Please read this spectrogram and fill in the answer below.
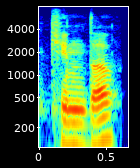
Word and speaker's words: Kinda: I just wanted to say that I have given my daughter the name Kinda. Kinda. Yes. Could you spell that so they have it written correctly?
